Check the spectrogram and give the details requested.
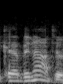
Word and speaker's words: Carbonato: name that gentleman's name is simply carbonato like potato you mean carbon like potato potato potato Carbon carbonato Let's Call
